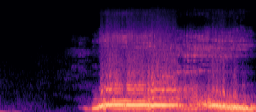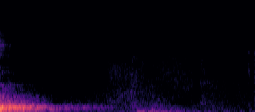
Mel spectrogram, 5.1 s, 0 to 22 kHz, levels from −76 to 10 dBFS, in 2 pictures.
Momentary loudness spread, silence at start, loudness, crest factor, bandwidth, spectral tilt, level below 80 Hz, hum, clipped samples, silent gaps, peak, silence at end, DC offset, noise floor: 15 LU; 0.85 s; -6 LUFS; 10 dB; 7.6 kHz; -8 dB/octave; -38 dBFS; none; 2%; none; 0 dBFS; 2.25 s; under 0.1%; -62 dBFS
